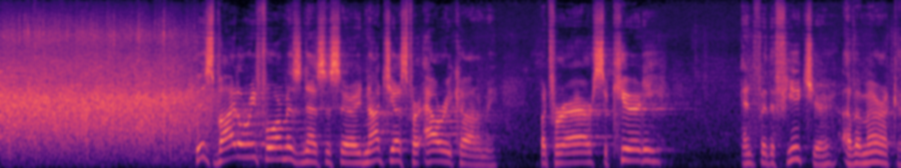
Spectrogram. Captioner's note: applause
